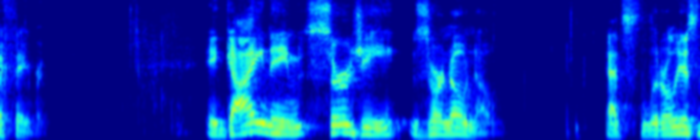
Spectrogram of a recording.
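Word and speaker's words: Czornono: CZ o r n o n o Sergey zono that seems to be the pronunciation of the word this should have been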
